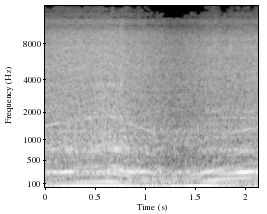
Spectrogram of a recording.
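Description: Porsche Cayman race car's engine heard from inside the cabin, revved in two short blips, the revs rising and falling, as the hand-control throttle grip is twisted.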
